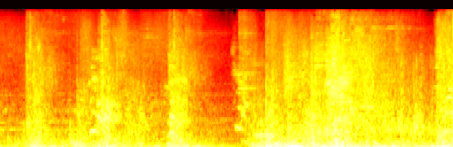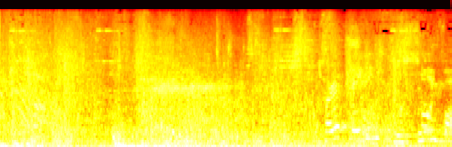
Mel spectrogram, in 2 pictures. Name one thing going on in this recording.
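Spell effects whoosh and crackle in a fantasy game battle.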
